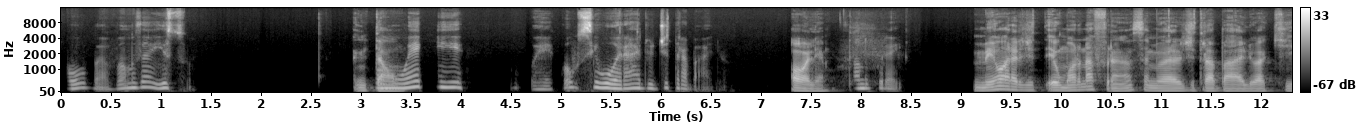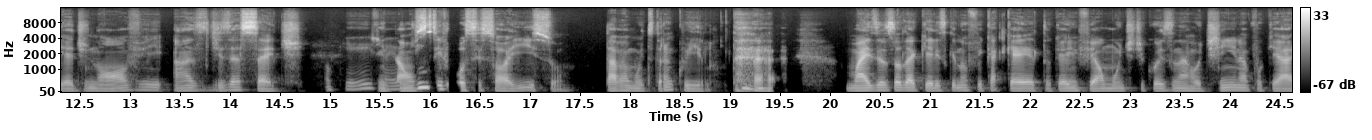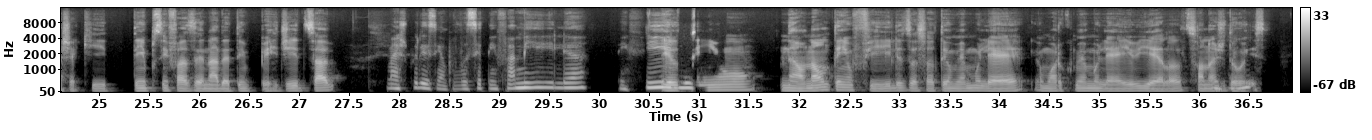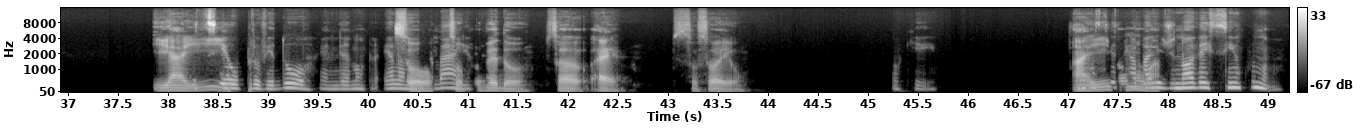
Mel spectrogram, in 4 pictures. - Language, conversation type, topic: Portuguese, advice, Como você descreveria a falta de equilíbrio entre o trabalho e a vida pessoal?
- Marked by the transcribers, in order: tapping; other background noise; chuckle; static; distorted speech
